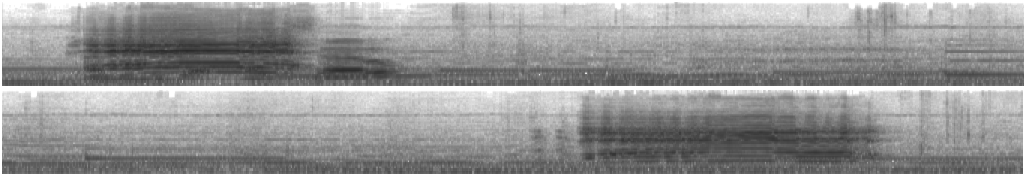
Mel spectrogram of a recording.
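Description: Merino goats on a farm give two loud, long bleats, one near the start and one near the end, with quieter farm ambience and faint background sounds in between.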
